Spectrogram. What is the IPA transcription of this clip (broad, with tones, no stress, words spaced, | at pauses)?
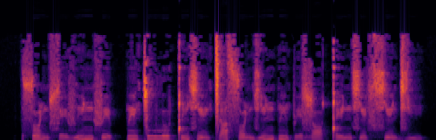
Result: sˤu˥˩ɲɬe˩ vĩ˥ɲfe˧˩ pːẽ˥ǀu˥ lo˥ǃĩ˧˥ɕẽ˧˩ǀi˧˥ sˤu˧˩ɲʑĩ˥ɲpĩ˥˩pe˩˧ ɮɒ˧˩ ǃe˧˥ɲɕẽ˧˩ɬɕẽ˥˩ d͡ʑi˥˩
